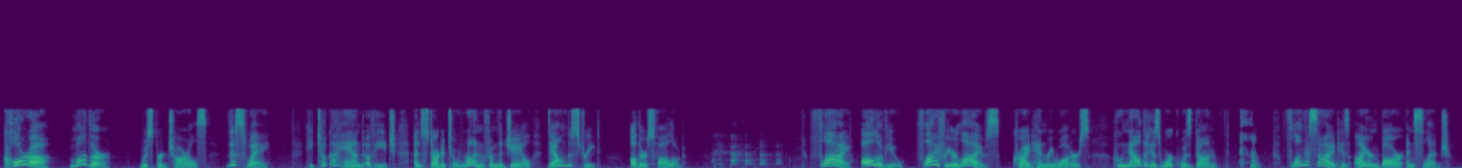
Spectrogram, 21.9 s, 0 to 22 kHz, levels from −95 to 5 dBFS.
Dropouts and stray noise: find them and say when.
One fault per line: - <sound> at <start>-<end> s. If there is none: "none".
- laugh at 10.7-11.8 s
- cough at 18.6-18.9 s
